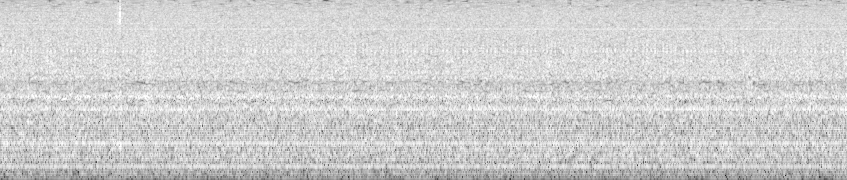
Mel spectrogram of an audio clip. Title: Laptop making strange noises!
